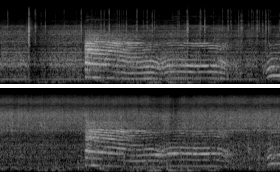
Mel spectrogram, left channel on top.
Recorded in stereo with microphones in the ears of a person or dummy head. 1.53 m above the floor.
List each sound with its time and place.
0.8 s a baby crying: 40° left (ahead or behind), 1.3 m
